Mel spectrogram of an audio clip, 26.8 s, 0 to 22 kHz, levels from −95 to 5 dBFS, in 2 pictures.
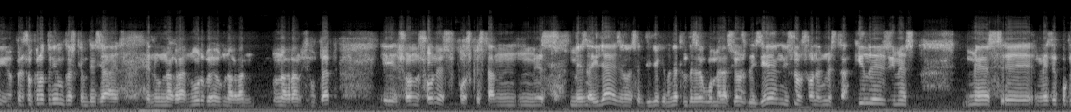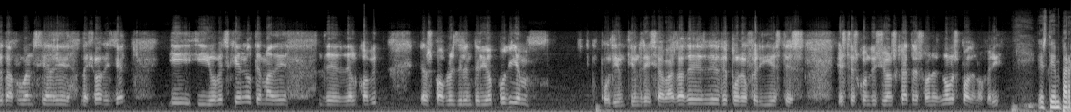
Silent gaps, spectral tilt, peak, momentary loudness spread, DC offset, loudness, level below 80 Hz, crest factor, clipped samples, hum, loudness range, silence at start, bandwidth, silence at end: none; -1 dB/octave; 0 dBFS; 8 LU; 0.2%; -22 LUFS; -50 dBFS; 24 dB; under 0.1%; none; 4 LU; 0 s; 15 kHz; 0 s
